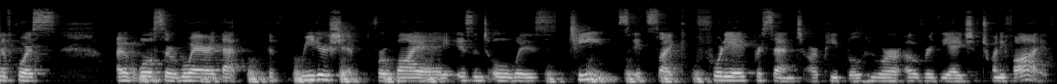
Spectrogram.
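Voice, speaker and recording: A woman with a fairly low voice speaks as an interview guest. She is thoughtful and opinionated, explaining her views in long conversational runs. The sound is roomy, with noticeable echo around her. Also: darkish tone. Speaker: guest author interviewed about writing.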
